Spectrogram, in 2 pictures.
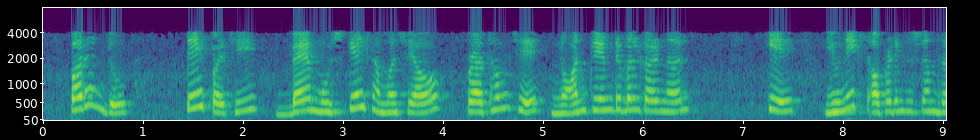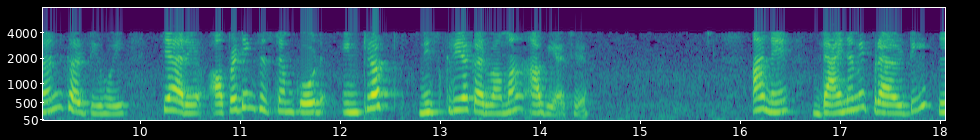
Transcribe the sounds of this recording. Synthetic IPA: pəɾənt̪u | t̪epət͡ʃʰibemʊʃkelsəməsjaopɾət̪ʰəmt͡ʃʰenɔnpɾiemʈebəlkəɾnəl | ke | juniksɔpɾeʈɪ̃ŋɡsɪsʈəmɾənkəɾt̪iɦoj | t̪jaɾeʔɔpɾeʈɪ̃ŋɡsɪsʈəmkoɖɪɳʈɾək̚ʈnɪʃkɾijəkəɾʋamãʔaʋja̰t͡ʃʰḛ | əneɖajnamik̚pɾajoɾʈil

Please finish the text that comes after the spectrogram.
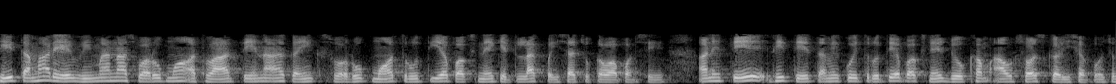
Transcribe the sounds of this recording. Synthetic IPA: it̪əmaɾeʋimanasʋəɾupmãʔə̰t̪ʰəʋat̪enakə̃ĩksʋəɾupmãt̪ɾut̪jəpəkʃnekeʈlak̚pəjsat͡ʃukʋapəɽʃe | ənet̪eɾit̪et̪əmekoit̪ɾut̪jəpəkʃned͡ʒokʰəma̰wʈsoɾskəɽiʃəkot͡ʃʰo

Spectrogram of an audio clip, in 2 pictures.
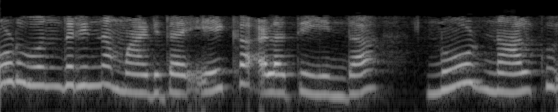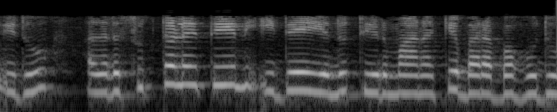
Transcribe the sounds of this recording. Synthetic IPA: noːɽond̪ɐɾinːɐmaːɽid̪ɐɛːkɐʔɐɭɐt̪ɛjind̪ɐ | noːɖnaːlkuʔid̪u | ɐd̪ɐɾesut̪ːɐɭet̪ejɐliʔid̪e̞end̪ut̪iːɾmaːnɐkːe̞bɐɾɐbɐɦud̪u

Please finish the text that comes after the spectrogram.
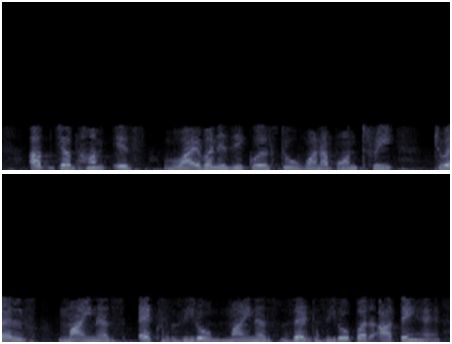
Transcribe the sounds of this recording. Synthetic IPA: ɐb̚d͡ʒɐbɦɐmɪsʋaːɪʋənɪziːkwəlsʈuʋɐ̃nəpɔ̃ːnt̪ʰɾiːʈwɛlʋmaːɪnəsɛksziːɾomaːɪnəszɛʈziːɾopɐɾa̰ːt̪eɦɛ̃ː

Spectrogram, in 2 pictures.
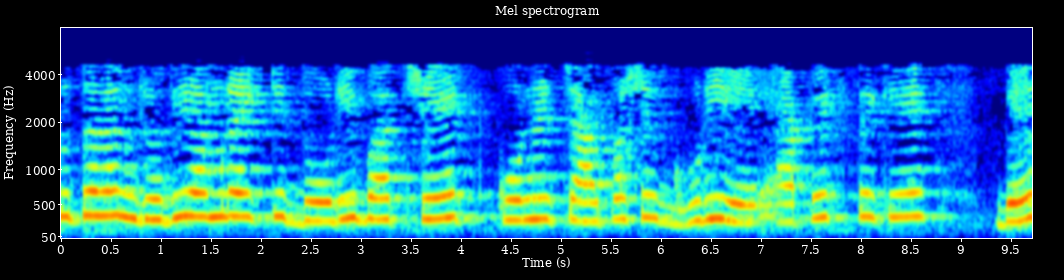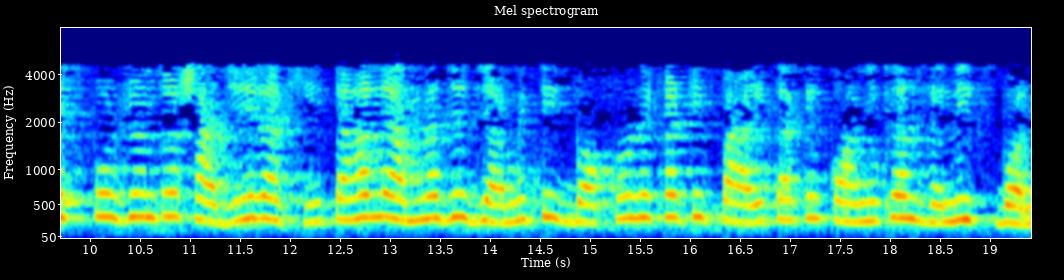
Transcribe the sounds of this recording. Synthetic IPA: ʃut̪oɾaŋd͡ʑod̪iamɾaekʈid̪oɽibat̪ɾeʈ | koneɾt͡ɕaɾpaʃeɡʱuɾieɛpekt̪ʰeke | bespɔɾd͡ʑont̪oʃad͡ʑeɾakʰit̪aɦoleamɾad͡ʑed͡ʑamit̪ik̚bɔkɾoɾekʰaʈipajt̪akekɔnikalɦeliksbɔl

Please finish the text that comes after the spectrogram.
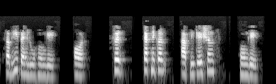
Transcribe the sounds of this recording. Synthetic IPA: sɐbʱipɛɦluɦõːŋɡeː | ɔːɾ | fɪɾ | ʈeːknɪkəl | ɛːplɪkeːʃə̃ns | hõːŋɡeː

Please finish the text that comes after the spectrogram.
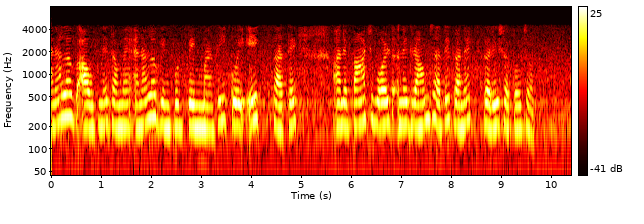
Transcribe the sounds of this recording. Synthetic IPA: nalɔɡa̰uʈnet̪əmeʔɛnalɔɡɪnpuʈpinmãt̪ʰikoiʔek | sat̪ʰe | ə̰nepãt͡ʃʋɔlʈə̰neɡɾauɳɖsat̪ʰekənek̚ʈkəɾiʃəkot͡ʃʰo

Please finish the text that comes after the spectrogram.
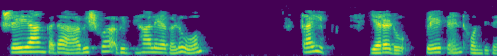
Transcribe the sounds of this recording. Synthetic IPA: ʃɾɛːjaːŋkɐd̪ɐʋiʃʋɐɐbid̪jaːlɐjɐɡɐɭu | ʈɾɐjp̚ | ɛɾɐɽupeːʈeɳʈɦo̞nd̪id̪e̞

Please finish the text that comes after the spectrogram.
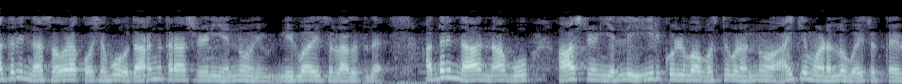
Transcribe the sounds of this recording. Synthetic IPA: ɐd̪ɐɾind̪ɐsɐʋɾɐkɔːʃɐʋud̪aːɾɐŋɡɐt̪ɐɾaʃɾeːɳijɐnːuniɾʋaːɦisɐlaːɡut̪ːɐd̪e̞̰ | ɐd̪ːɐɾind̪ɐnaːʋu | aːʃɾeːɳijɐlːiːɾikoɭːuʋɐʋɐst̪uɡɐɭɐnːuɐ̰jkemaːɽɐlːubɐjɐsut̪ːe̞ːʋe

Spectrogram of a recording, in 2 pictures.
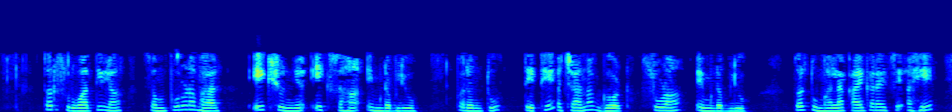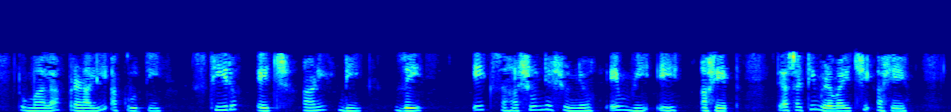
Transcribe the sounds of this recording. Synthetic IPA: t̪əɾsuɾuʋat̪ila | səmpuɾɳəbʱaɾ | ekɕunjəʔeksəɦaʔemɖəblju | pəɾənt̪u | t̪et̪ʰeʔət͡ɕanək̚ɡʱəʈsoɭaemɖəblju | t̪əɾt̪um̤alakajkəɾajt͡seʔaɦe | t̪um̤alapɾəɽ̃aliːʔakɾut̪iː | st̪ʰiːɾet͡ɕʰaɽ̃iɖi | d͡zeː | ksəɦaɕunjəɕunjəemʋie | aɦet̪ː | jasaʈʰiːmiɭʋajt͡ɕiːʔaɦe

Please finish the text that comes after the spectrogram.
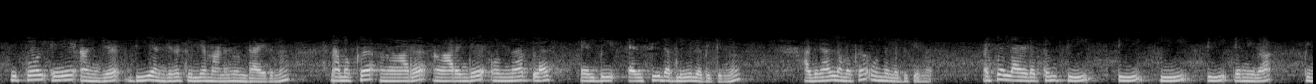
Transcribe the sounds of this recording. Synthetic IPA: ipːo̞ːɭe̞ːʔɐɲd͡ʑɨbiɐɲd͡ʑinet̪iljɐmaːɳenːuɳɖaːjiɾunːu | nɐmukːɨʔaːrɨʔaːreŋɡeʔo̞nːɨpɭɐselbielsiɖɐbɨɭujle̞bʱikʲːunːu | ɐðinaːɭnɐmukːɨʔonːɨle̞bʱikʲːunːu | mɐʈt͡ɕːeelːaːjiɽɐt̪ːumsi | ʈiiʈienːiʋɐ | pin

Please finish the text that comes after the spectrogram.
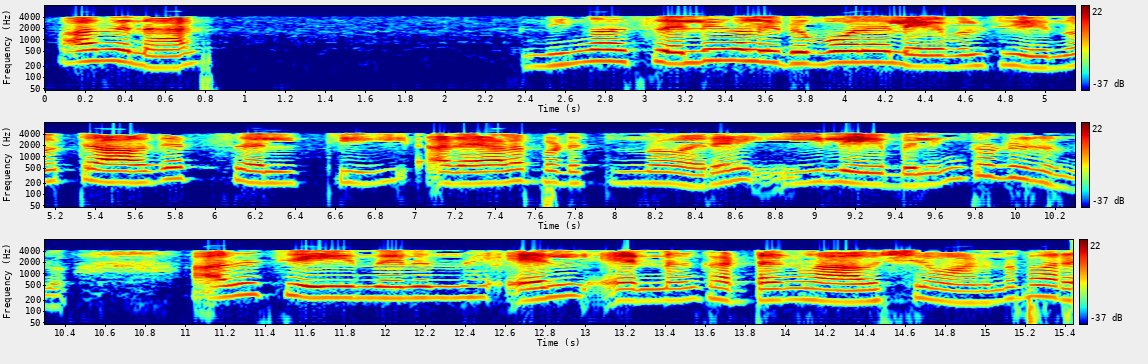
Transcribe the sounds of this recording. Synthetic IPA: ɐðinaːl | niŋːɐɭselːiɣɐɭiðubo̞ːle̞le̞ːbɐlt͡ɕe̞jːunːutaːɡɐtːɨ̥seltiɐ̰ɽɐjaːɭɐpːe̞ɽut̪ːunːɐʋɐɾe̞iːle̞ːbɐliŋɡt̪oɽiɾunːuɐ̰ðɨt͡ɕe̞jːunːɐlunelenːɐkɐʈːɐŋːɐɭaːʋɐɕjɐmaːɳe̞nːɨpɐrɐj

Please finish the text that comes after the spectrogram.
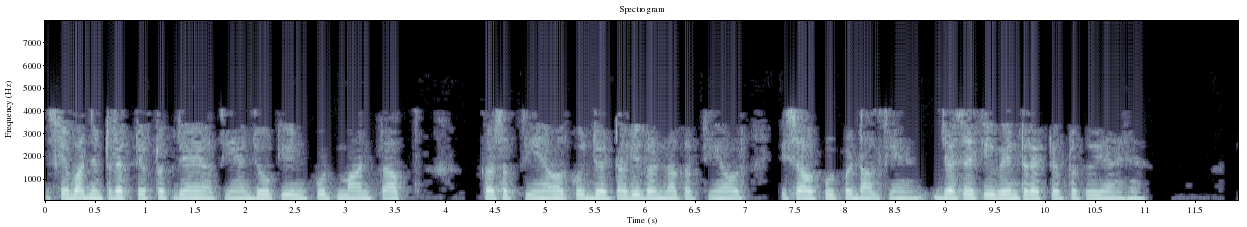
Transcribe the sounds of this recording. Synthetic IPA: ɪskebaːd̪ɪ̃ɳʈəɾɛːk̚ʈɪʋpɾɐkɾijaẽaːt̪iɦɛ̃ːd͡ʒoːkiɪ̃npʊʈmaːnpɾaːp̚t̪ | kɐɾsɐk̚t̪iɦɛ̃ɔːɾkʊt͡ʃʰɖeːʈakiɡʱɐɾnakɐɾt̪iɦɛ̃ɔːɾ | ɪsaʊʈ̚pʊːʈ̚pɐɾɖaːlt̪iɦɛ̃ːd͡ʒɛːsekiʋeɪ̃ɳʈəɾɛːk̚ʈɪʋpɾɐkɾijaːẽɦɛ̃ː

